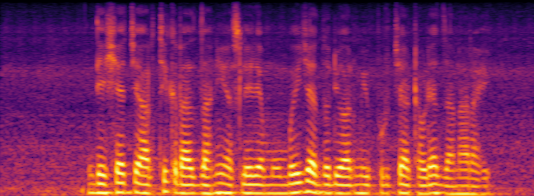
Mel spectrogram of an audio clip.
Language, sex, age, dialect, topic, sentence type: Marathi, male, 25-30, Standard Marathi, banking, statement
